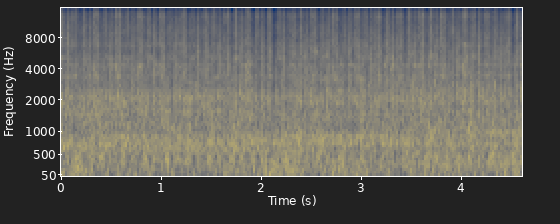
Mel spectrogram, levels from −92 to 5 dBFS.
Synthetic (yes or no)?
yes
